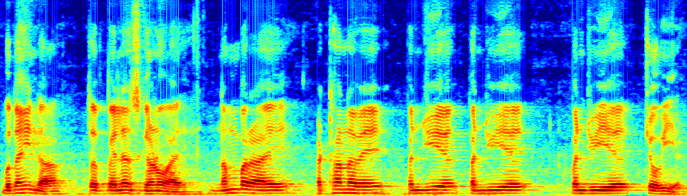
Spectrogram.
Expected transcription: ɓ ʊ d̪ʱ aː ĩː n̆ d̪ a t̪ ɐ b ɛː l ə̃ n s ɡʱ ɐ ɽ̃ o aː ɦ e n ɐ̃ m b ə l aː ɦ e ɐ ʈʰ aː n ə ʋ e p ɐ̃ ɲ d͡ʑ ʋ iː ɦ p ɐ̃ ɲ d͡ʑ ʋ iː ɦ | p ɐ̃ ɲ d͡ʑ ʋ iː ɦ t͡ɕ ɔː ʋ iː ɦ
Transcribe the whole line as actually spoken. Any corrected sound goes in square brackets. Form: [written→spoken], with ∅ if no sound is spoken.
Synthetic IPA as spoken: ɓ ʊ d̪ʱ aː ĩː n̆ d̪ a t̪ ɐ b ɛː l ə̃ n s ɡʱ ɐ ɽ̃ o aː ɦ e n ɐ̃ m b ə [l→ɾ] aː ɦ e ɐ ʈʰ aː n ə ʋ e p ɐ̃ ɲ d͡ʑ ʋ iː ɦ p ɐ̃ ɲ d͡ʑ ʋ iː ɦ | p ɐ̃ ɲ d͡ʑ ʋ iː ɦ t͡ɕ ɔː ʋ iː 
